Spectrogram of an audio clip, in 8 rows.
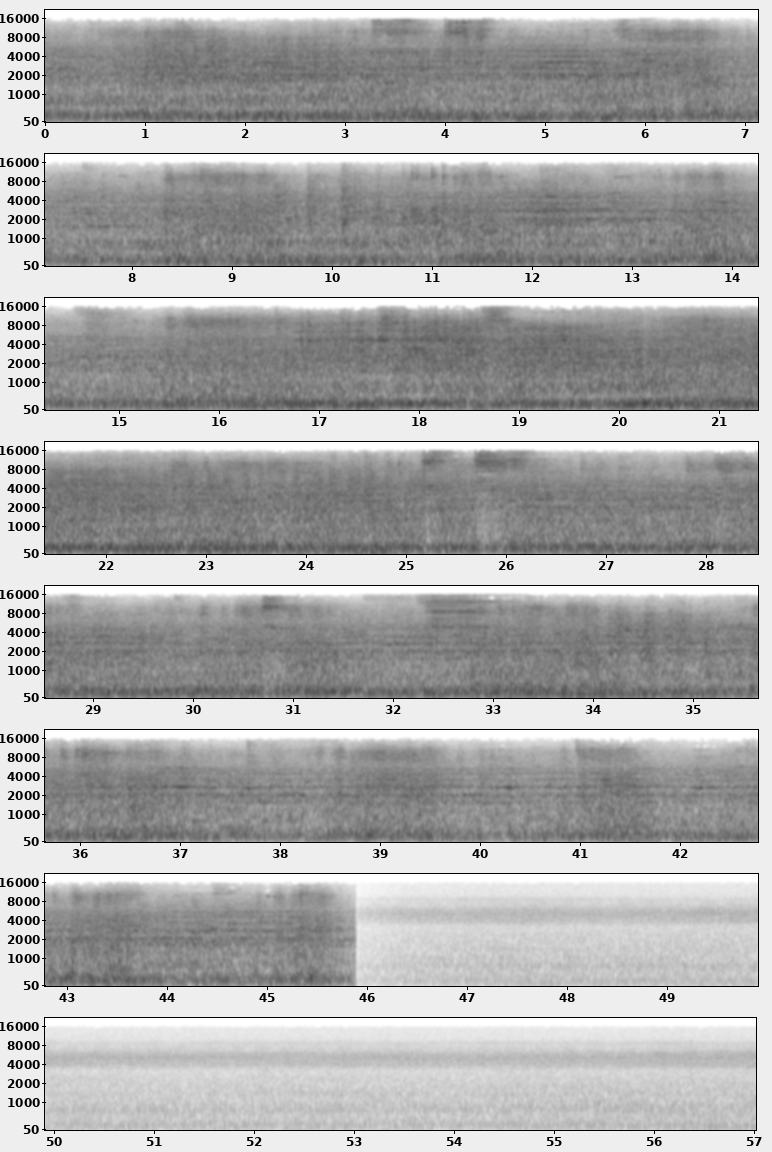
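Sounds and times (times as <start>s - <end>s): train wheels rumbling on rail: 0.0s - 46.0s
high wheel squeal: 2.0s - 6.4s, 11.6s - 13.5s, 16.7s - 20.2s, 25.2s - 35.6s, 36.5s - 45.9s.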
